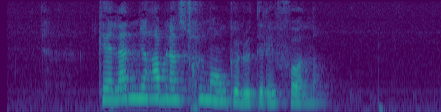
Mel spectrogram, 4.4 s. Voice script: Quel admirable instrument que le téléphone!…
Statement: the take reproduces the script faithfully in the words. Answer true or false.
true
